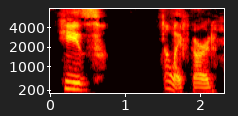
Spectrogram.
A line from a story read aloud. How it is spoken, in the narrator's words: Claire said, dreamily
